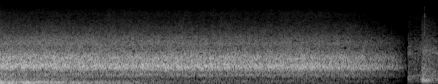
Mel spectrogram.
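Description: Intro graphic sound effect: a steady rushing hiss that slowly fades away toward the end.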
